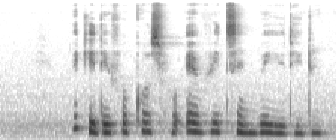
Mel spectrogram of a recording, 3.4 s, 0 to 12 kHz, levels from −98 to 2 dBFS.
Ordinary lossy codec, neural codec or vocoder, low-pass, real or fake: none; none; 10.8 kHz; real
